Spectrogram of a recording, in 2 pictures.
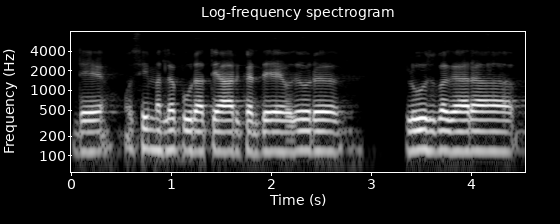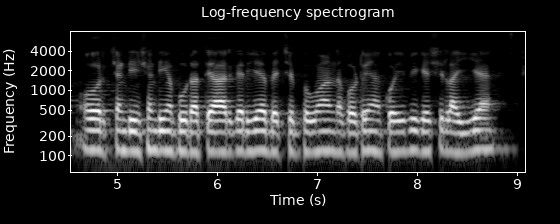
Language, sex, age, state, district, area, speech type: Dogri, male, 18-30, Jammu and Kashmir, Reasi, urban, spontaneous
